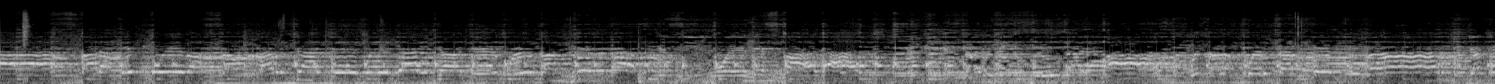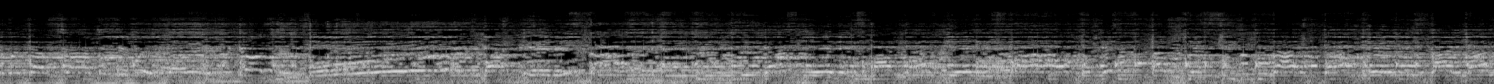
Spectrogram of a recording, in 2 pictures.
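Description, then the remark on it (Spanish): A gas delivery truck for the Gas Bienestar pilot program blares its cumbia jingle ('Échense el cumbión, gas. Para que no gastes de más') through a tinny loudspeaker. It is a loud, continuous stream of bright, nasal melody and beat that fills the whole stretch without pause. “Por favor, viene, viene, Échense el cumbión, gas. Para que no gastes de más.”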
